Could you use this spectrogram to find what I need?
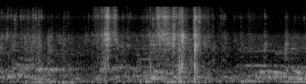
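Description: Pigeon wings flap briefly.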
